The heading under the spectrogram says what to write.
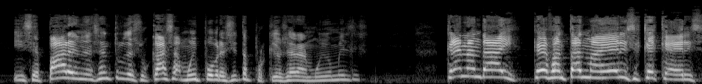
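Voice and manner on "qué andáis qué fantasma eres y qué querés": mock demanding, loud, high, challenging shout. Retelling how a poor woman challenged a ghost in her house, imitating her shout. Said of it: "Así le gritaba con esa voz al fantasma".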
